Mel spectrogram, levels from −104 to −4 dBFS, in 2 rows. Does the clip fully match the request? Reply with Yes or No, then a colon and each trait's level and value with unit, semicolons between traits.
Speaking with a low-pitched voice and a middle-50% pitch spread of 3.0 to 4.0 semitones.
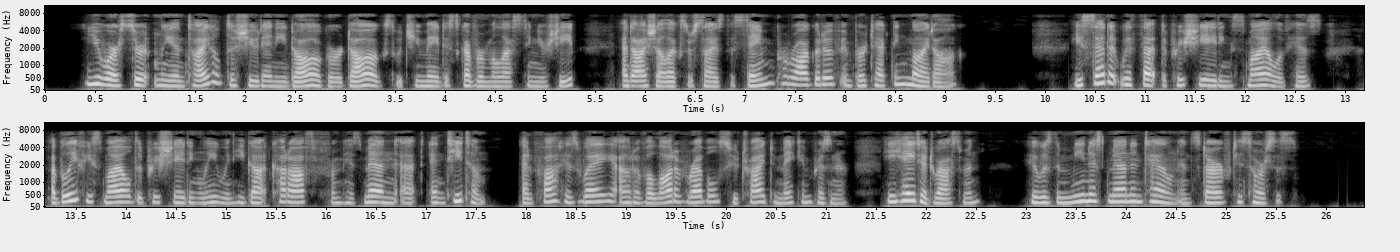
No: high, 210 Hz; average, 3.5 semitones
